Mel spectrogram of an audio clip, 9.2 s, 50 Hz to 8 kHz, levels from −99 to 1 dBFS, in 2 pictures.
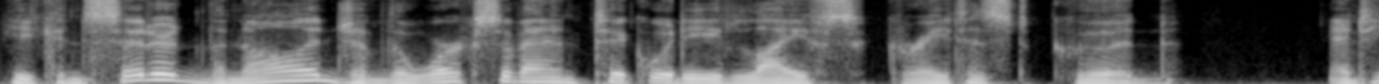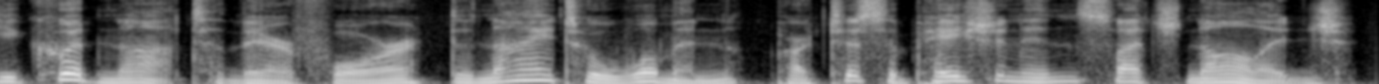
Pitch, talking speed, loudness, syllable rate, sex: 125 Hz, 155 wpm, -20 LUFS, 5.4 syllables/s, male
